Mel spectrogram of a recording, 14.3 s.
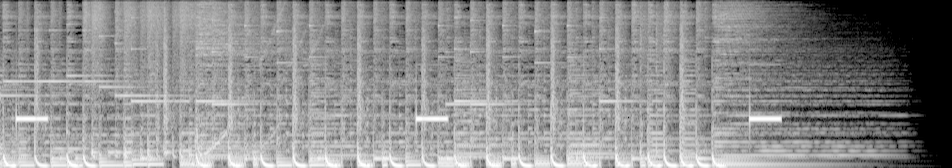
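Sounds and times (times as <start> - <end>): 
UK Christmas pop music: 0.0 - 12.0.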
